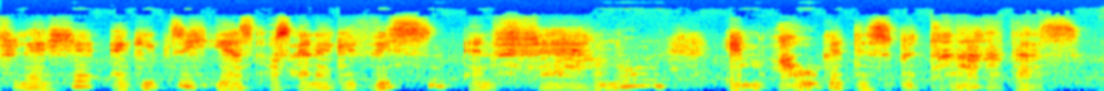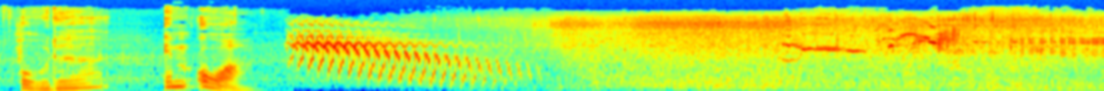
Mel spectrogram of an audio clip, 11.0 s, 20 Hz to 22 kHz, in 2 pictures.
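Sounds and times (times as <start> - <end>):
speech: 0.1 - 7.2
sea waves: 8.1 - 11.0.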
